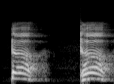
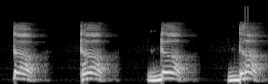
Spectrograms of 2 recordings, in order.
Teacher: और जब उच्चारण करेंगे ट, ठ, तो ये जो हमारी जिह्वा है ये जिह्वा मुड़ती है और मुड़ करके मूर्धा को स्पर्श करती है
